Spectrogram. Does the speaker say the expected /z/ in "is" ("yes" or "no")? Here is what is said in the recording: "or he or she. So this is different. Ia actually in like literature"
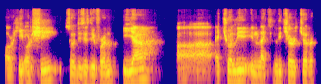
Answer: no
